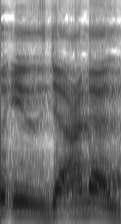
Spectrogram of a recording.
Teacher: zalnya tidak qalqalah karena ada titiknya, jadi usahakan tidak memantul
